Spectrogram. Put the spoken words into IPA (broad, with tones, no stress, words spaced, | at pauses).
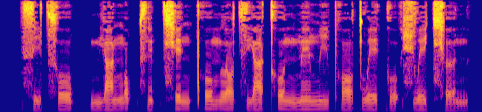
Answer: si˨˩t͡sʰo˦p̚ | mja˧ŋɔ˦p̚ sẽ˨t̚t͡ɕʰe˥˧ŋpʰo˦mlɔ˧ t͡sja˧kʰo˥˧nmẽ˦ mi˦pʰɔ˧t̪we˧ko˨ʔ ɕwe˧t͡ɕʰə˨˩n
